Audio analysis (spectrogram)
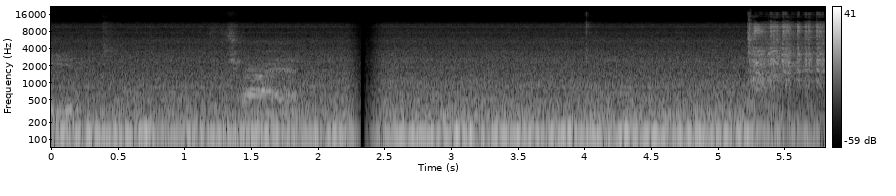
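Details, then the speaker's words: Yamaha 225DX three-wheeler, started with a jump pack, runs rough and uneven, drops out midway, then limps on and won't stay running; carburetor problems remain. "I'm going to say she still has some carburetor issues so we're going to dig back into that we'll bring you guys back and see if we can't get this thing to fire"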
